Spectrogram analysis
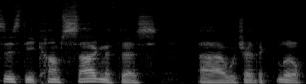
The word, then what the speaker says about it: Compsognathus: uh and i finally figured out how to pronounce this the compsognathus uh which are the little compies that i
